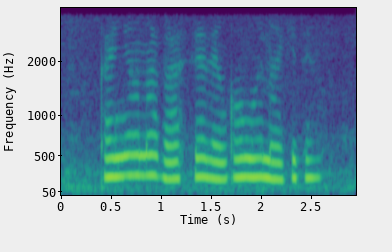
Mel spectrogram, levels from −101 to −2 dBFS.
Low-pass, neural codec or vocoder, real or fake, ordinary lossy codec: 3.6 kHz; none; real; none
